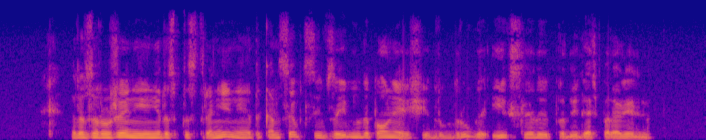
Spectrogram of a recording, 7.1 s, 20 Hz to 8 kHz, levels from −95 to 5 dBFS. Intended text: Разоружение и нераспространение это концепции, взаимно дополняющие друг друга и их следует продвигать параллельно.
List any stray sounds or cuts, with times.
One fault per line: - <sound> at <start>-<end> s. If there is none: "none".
none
